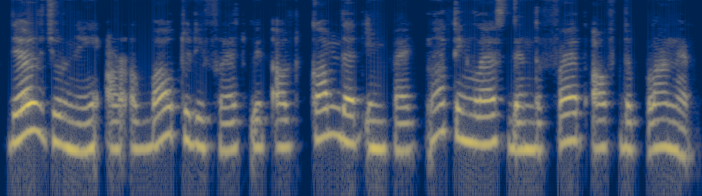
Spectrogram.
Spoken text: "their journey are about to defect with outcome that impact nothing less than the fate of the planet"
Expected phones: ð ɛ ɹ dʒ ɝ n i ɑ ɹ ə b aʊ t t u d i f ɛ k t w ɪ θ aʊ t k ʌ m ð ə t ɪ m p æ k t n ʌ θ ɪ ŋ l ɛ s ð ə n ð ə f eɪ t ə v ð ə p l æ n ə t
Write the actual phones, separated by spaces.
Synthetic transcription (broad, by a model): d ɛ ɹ dʒ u n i ɑ ɹ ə b aʊ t t u d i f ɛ t w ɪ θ aʊ t k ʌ m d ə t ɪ m p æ k t n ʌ t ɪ ŋ l ɛ s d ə n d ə f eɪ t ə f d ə p l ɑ n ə t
